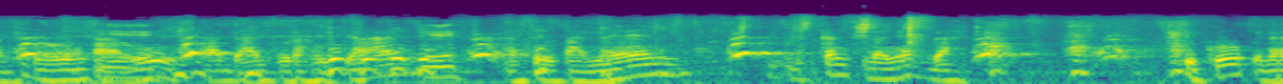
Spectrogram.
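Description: Speech: people talking in a language the recogniser left untranscribed, with the pitch bending and breaking as in ordinary conversation.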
